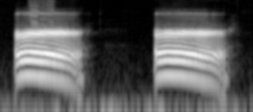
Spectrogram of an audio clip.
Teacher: up and tight as you turn your voice on er er if your tongue isn't high enough or isn't tight enough it's not going to sound quite right it's going to sound like uh instead of er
